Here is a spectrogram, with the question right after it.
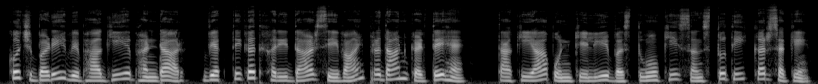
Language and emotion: Hindi, neutral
